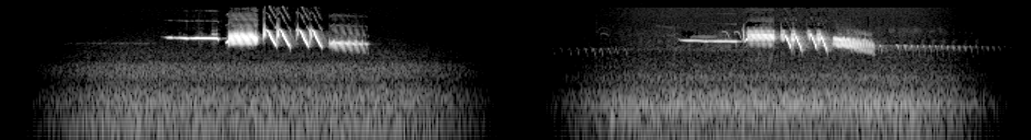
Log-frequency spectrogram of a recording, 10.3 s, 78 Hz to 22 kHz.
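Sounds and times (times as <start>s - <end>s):
low rushing noise: 0.4s - 4.8s, 5.7s - 9.8s
White-crowned Sparrow singing: 1.7s - 3.7s, 5.6s - 10.0s.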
